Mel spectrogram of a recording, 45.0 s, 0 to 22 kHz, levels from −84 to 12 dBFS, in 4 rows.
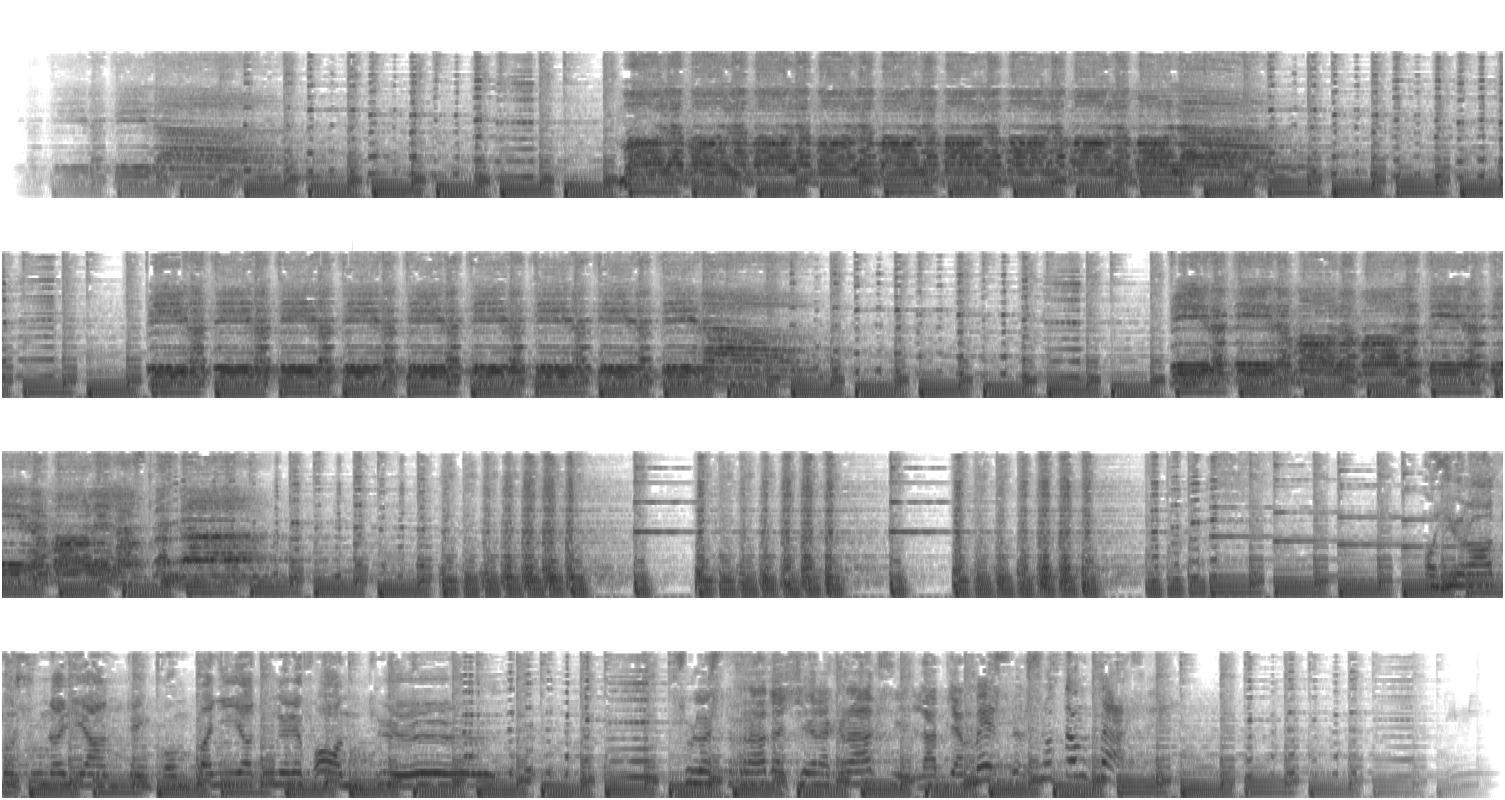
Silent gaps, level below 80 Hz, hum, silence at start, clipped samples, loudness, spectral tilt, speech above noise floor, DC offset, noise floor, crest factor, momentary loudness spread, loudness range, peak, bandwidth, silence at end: none; -28 dBFS; none; 0.45 s; under 0.1%; -15 LUFS; -4.5 dB/octave; 32 dB; under 0.1%; -46 dBFS; 16 dB; 9 LU; 6 LU; 0 dBFS; 8.8 kHz; 0.45 s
